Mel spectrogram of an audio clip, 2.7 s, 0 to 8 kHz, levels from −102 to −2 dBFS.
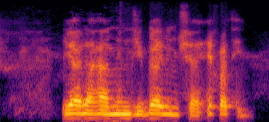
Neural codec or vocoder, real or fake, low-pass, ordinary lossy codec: codec, 16 kHz, 2 kbps, FreqCodec, larger model; fake; 7.2 kHz; Opus, 24 kbps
